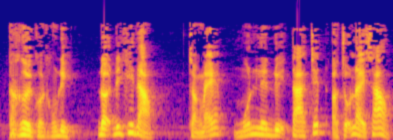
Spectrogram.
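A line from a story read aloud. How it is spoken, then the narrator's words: Angry shout. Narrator (Vietnamese): Miêu Nghị tức giận quát lớn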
